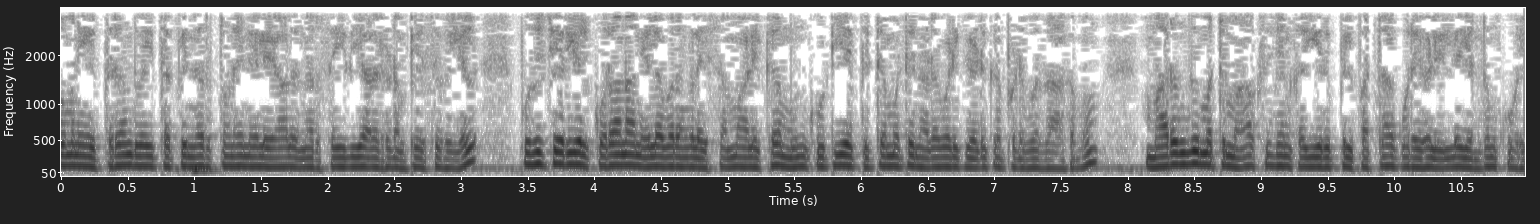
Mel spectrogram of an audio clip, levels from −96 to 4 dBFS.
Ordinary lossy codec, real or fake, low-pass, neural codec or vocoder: none; real; 3.6 kHz; none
